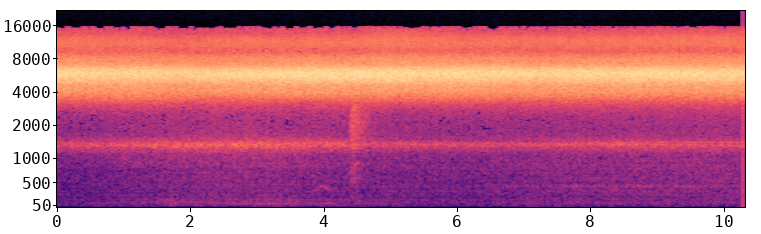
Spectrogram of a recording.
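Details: Continuous shrill droning from many cicadas in Middlesex County, New Jersey, June 2013; the high buzzing wall never pauses, a lower steady tone runs underneath, and one brief click cuts in near the middle.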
